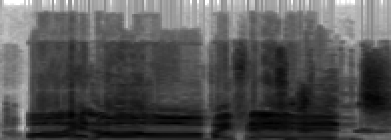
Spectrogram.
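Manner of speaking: put-on very high, slow, drawn-out, awful German accent. Imitating a YouTuber's annoying character: worst German accent. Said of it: "the worst German accent".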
